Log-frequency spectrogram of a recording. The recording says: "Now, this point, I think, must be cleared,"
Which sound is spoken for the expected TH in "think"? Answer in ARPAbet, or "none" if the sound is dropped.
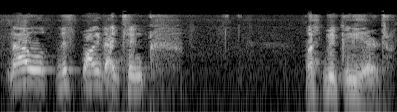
T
